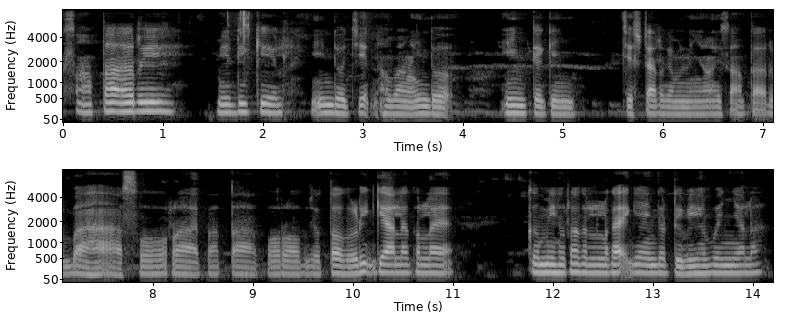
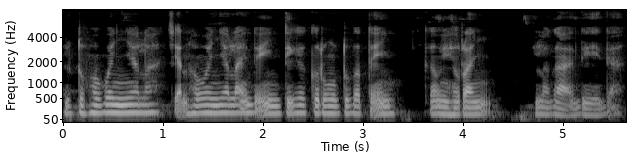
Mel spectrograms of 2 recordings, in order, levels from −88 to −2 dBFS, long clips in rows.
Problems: none marked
